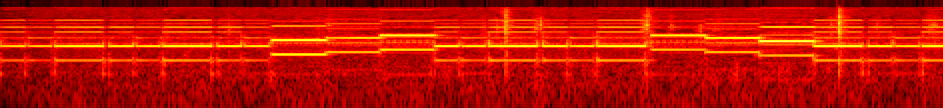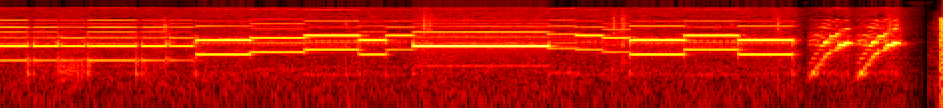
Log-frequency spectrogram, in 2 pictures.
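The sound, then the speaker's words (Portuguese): Loud chiptune melody from an Apollo Game handheld Brick Game, square-wave beeps stepping between pitches in a steady tune, ending in a quick rising electronic sweep. No one talks over it. “E ele tinha um lance muito maneiro que ele tinha uma vozinha lá em chiptune, sei lá, que. Fala, pá, pá, era, pá.”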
